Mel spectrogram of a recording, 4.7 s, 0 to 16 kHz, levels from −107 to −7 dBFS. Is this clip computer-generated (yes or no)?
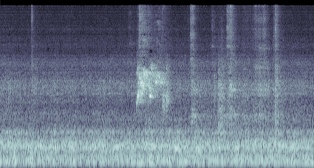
yes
